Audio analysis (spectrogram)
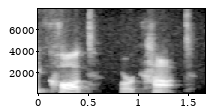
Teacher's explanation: if you're in New England, you can't tell the difference between caught and cot.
